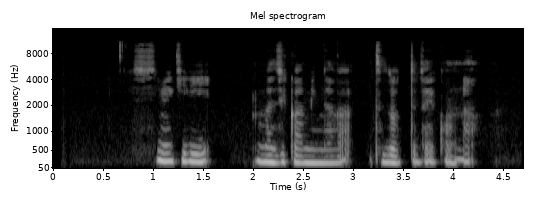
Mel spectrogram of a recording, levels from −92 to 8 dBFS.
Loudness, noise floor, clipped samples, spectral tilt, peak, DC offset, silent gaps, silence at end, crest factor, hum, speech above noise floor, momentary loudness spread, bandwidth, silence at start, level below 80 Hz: -32 LUFS; -73 dBFS; under 0.1%; -6.5 dB/octave; -16 dBFS; under 0.1%; none; 0.5 s; 16 dB; none; 44 dB; 13 LU; 11 kHz; 0.8 s; -80 dBFS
